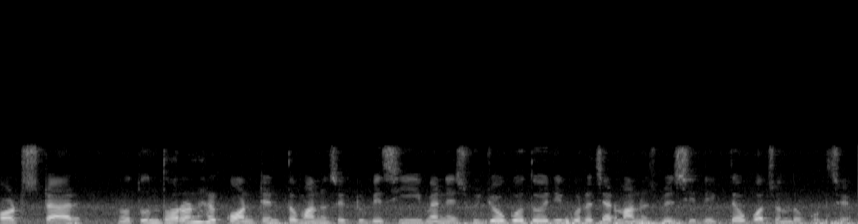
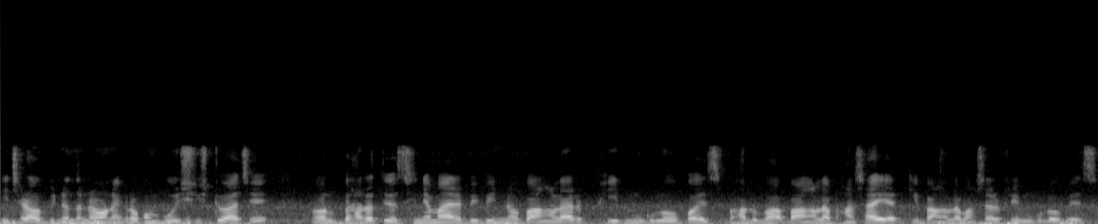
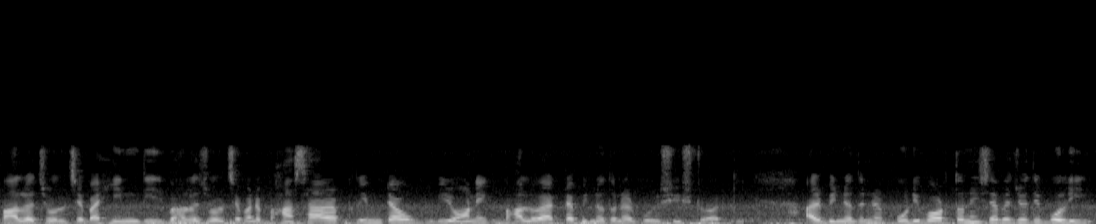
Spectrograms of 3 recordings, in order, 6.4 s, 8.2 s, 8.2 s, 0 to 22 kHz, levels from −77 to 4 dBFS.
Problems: none marked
